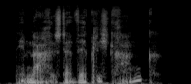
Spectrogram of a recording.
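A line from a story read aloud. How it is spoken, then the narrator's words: Dismayed whisper. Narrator (German): flüsterte Ryuchin bestürzt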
